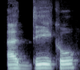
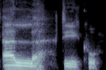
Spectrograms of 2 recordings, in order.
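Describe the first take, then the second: First: The L is dropped and the D is doubled. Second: The L sound is pronounced before the D. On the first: The speaker calls it right. "We say ad ad ad-diku" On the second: The speaker calls it wrong. "We don't say al-diku"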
